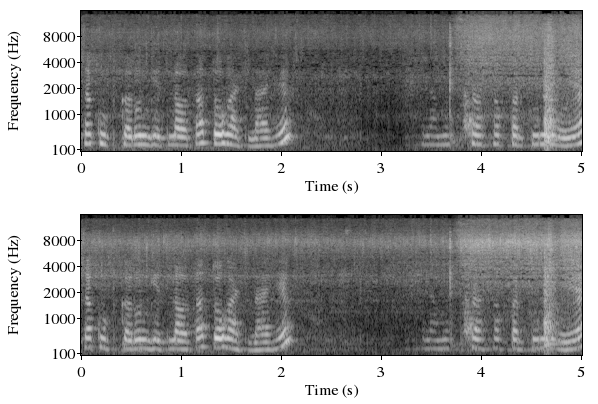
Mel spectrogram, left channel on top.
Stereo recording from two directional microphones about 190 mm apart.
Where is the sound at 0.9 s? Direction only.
30° left (ahead or behind).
